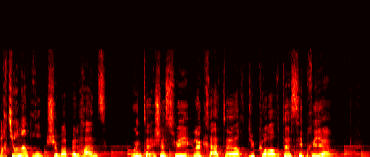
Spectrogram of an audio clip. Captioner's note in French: accent allemand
